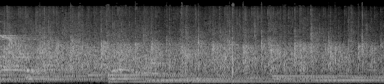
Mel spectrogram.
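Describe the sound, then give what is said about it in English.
Applause rises from a church audience welcoming guests during a service, a steady, dense wash of clapping that holds through the whole stretch. “If you give them a huge hand.”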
